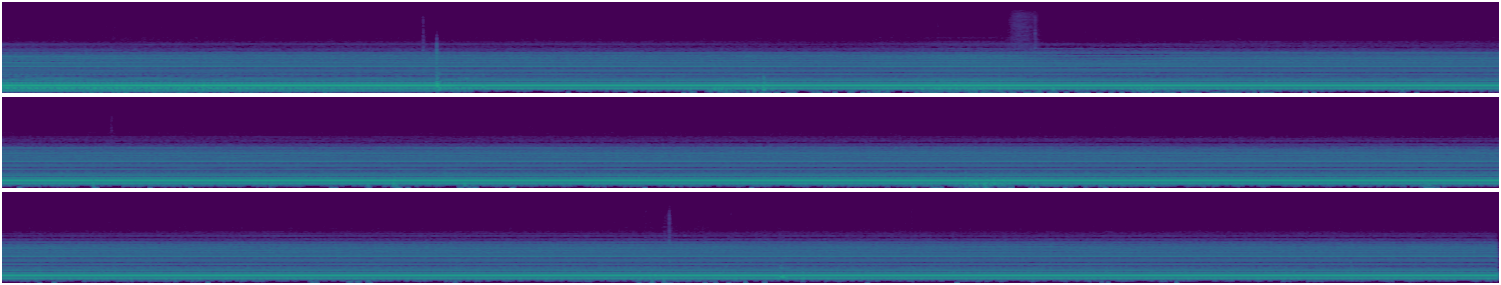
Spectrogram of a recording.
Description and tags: Orange Guitar Amp Noise
The hum of an orange electric guitar amp.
